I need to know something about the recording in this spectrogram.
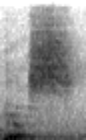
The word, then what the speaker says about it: His: and The ventricle yes the bundle of hiss um his is spelled h the bundle of hiss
